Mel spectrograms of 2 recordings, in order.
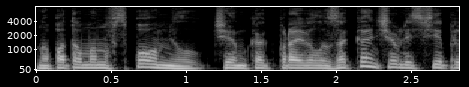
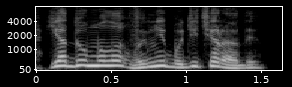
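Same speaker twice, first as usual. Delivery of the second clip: put-on higher-pitched, innocent girlish line; 8 semitones higher, 3 dB louder than usual. A narrator's reading. Girl teasing Sergei on his lap, innocent. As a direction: play innocent in a raised voice. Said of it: "невинно произнесла девушка".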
